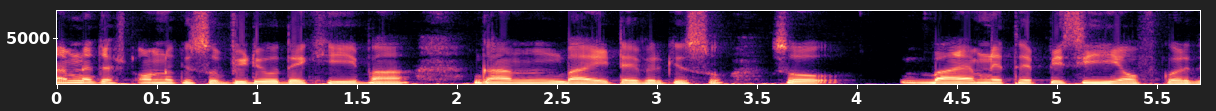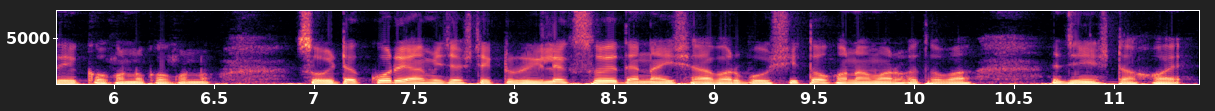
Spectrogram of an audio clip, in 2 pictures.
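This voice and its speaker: A man walks through a live design tutorial, thinking aloud slowly with plenty of fillers and English words mixed in. His voice is smooth and clear, recorded close and dry. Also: fairly high pitch, darkish tone, no room sound.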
